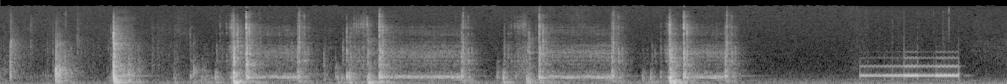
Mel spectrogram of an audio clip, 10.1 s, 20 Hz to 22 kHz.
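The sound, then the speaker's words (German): A telephone call being dialed: a run of irregular clicks and clattering knocks, then one steady, even tone that lasts about a second near the end. “Wollten Sie nicht um 5 Uhr bei Meadows anrufen? Es ist gleich 5.”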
